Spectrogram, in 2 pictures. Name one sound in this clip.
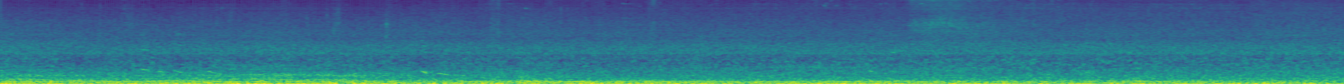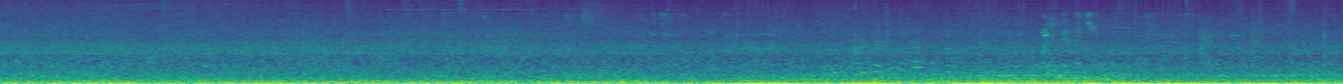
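City traffic hums steadily nearby.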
